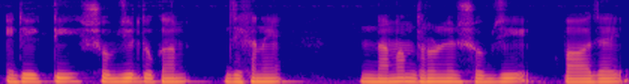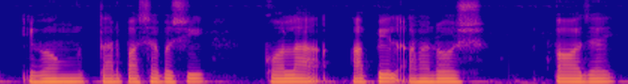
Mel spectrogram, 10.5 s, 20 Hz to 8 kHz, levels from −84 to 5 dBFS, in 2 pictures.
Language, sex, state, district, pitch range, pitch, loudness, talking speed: Bengali, male, West Bengal, Malda, 115-125 Hz, 120 Hz, -27 LUFS, 105 wpm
